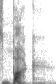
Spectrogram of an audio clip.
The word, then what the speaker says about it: Buck: It's Buck. Rhymes with a curse word.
